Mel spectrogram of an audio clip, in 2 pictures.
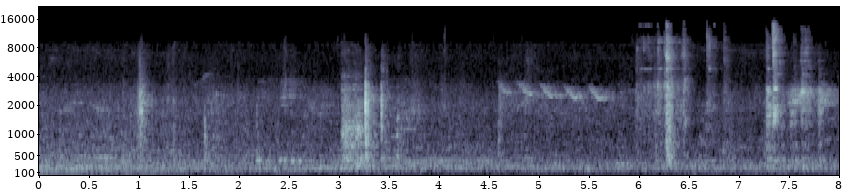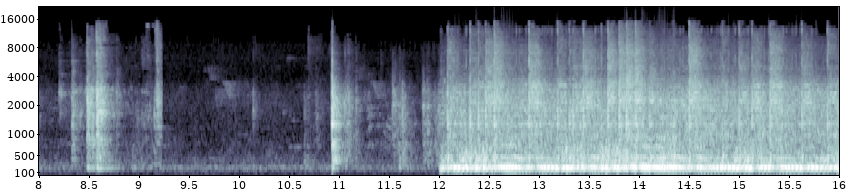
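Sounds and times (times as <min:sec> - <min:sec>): tools clinking on metal: 0:06.0 - 0:09.3.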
